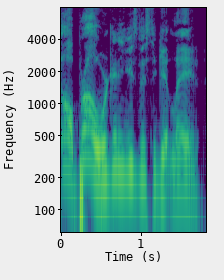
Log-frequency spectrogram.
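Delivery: mock dudebro bragging to his buddy; imitating a frat boy who got the prototype. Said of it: "He'd be like".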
